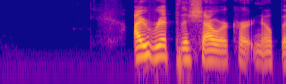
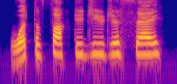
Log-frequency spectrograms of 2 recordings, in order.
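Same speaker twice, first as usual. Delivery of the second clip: angry confrontation; 7 semitones higher, 3 dB louder than usual. Retold or imitated. Confronting husband after hearing mutter.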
